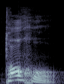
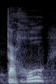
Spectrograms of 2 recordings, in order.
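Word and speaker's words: תהו: del tojo es más oía un maestro que enseñaba la serpiente del taho y la serpiente del baju estaba mal pronunciado pero porque no habla abreo el hermano ni habla inglés entonces decía el tahu y el baju Pero tenía razón venía del tojo y del bojo del desorden y la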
